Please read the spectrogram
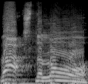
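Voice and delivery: sharp, angry snap. Reading a story aloud, the official turning on a boy: snapping angrily. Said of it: "the proctor snapped".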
